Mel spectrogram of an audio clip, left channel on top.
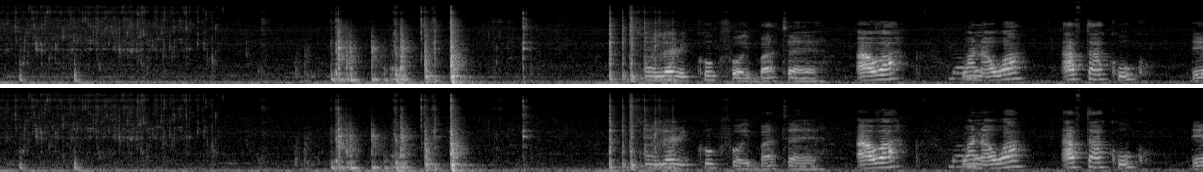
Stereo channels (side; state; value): both; normal; correlation 0.78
